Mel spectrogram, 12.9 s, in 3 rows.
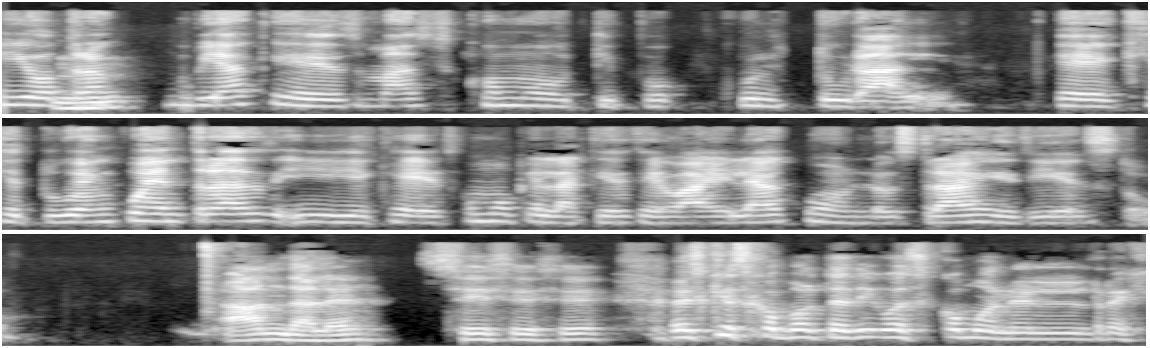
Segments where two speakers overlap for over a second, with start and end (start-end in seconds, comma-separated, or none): none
